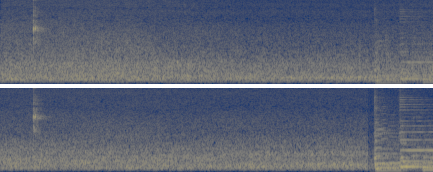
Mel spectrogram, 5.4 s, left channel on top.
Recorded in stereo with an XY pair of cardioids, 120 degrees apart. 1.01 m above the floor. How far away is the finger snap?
About 3.5 m.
